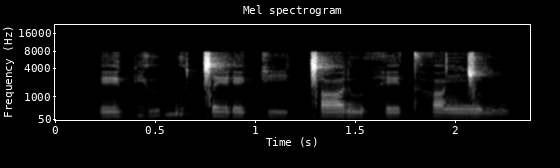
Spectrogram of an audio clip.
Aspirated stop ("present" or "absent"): present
